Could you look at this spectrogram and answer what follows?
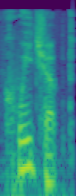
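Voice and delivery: "Queechup" said as KWEE-chup; pronounced KWEE-chup. Shown as a demonstration. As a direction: give "Queechup" a long EE, like "kwee". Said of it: "it should be pronounced Queechup".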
